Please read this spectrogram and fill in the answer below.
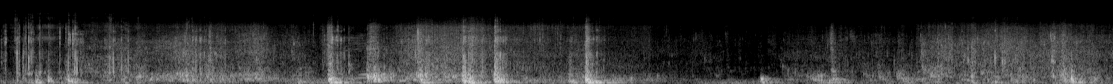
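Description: Hooked alligator thrashing at the surface beside an aluminum jon boat, churning the water in heavy bursts of splashing with sharp knocks mixed in. It eases off briefly about two-thirds of the way through, then picks up again.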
